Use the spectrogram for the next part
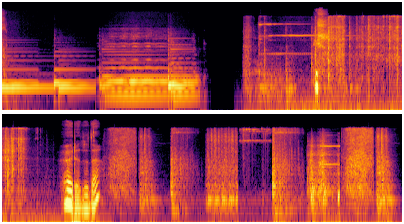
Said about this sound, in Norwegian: Det, kjære lytter, er lyden av salgsinntekta. En stødig, inngående strøm av blankpussa, klirrende mynter. Ja, det er lyden av suksess, av rikdom og kommers.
